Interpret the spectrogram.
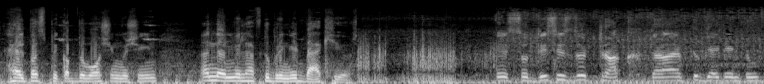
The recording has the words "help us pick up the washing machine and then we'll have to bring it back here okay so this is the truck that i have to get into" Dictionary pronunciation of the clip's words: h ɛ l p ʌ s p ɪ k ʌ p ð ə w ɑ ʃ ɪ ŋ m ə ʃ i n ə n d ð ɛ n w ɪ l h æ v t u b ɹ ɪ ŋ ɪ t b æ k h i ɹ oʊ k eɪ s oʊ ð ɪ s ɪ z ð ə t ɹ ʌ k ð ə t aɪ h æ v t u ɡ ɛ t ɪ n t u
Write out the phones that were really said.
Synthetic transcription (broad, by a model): h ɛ l p ʌ s p ɪ k ʌ p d ə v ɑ ʃ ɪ ŋ m ə ʃ i n ə n d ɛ n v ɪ l h æ v t u b ɹ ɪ ŋ ɪ t b æ k h i ɹ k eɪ s oʊ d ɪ s ɪ z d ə t ɹ ʌ k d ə t aɪ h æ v t u ɡ ɛ t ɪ n t u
